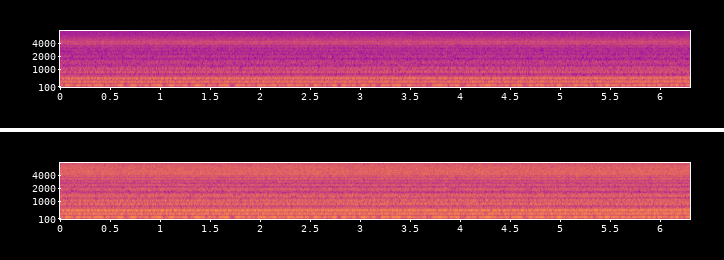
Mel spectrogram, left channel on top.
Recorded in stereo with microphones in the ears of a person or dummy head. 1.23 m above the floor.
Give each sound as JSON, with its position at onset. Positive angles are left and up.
{"t": 0.0, "sound": "a drone", "side_deg": -65}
